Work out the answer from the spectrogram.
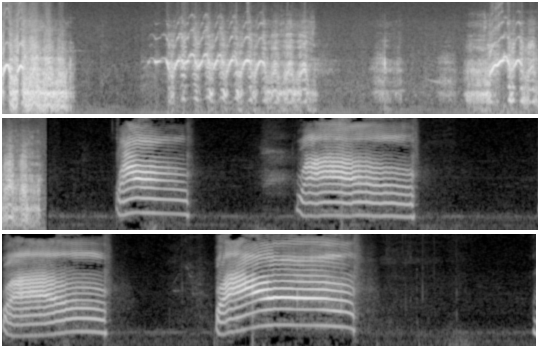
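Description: A horse whinnies several times with a shaky, quavering pitch, then a domestic cat meows four times, each meow rising and then falling in pitch.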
